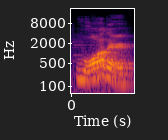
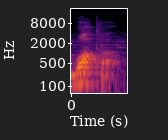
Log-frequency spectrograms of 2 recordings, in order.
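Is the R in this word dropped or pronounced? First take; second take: pronounced; dropped. First: The R sound is clearly and strongly pronounced. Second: The R sound is softened and not heard.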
